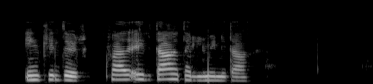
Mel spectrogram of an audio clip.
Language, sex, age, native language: Icelandic, female, 30-39, Icelandic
